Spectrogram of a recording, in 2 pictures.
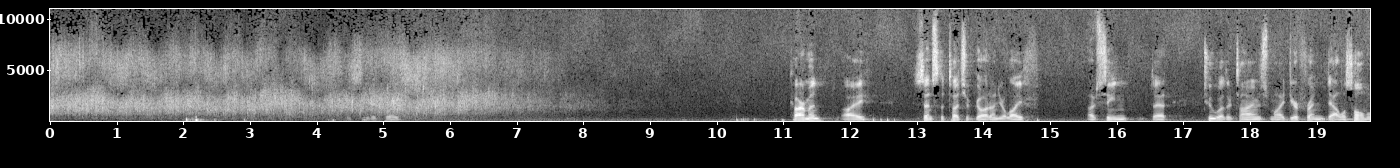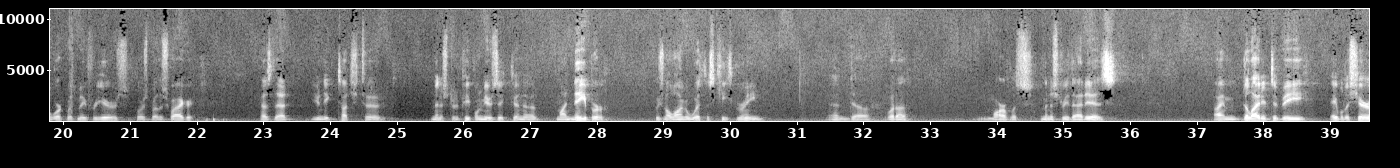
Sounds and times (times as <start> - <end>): Speech: 4.5 - 5.3, 11.1 - 12.4, 13.0 - 14.8, 15.6 - 22.0, 23.0 - 28.2, 28.9 - 30.6, 31.4 - 32.8, 33.7 - 35.9, 37.2 - 39.5.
